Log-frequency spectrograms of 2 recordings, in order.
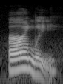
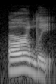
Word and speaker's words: early: EAR은 소리, 그리고 LY는 리 소리. 그래서 early, early 이렇게 발음이 되는데요. 자, 천천히 따라해 보시도록 할게요. early. 혀를 꼬부렸다가 그 다음에 앞니의 뒷부분을 혀로 치면서 리 이렇게 발음해 주시면 됩니다.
